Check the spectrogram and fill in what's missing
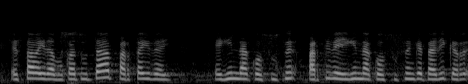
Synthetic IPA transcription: e̞st̪aβajðaβukat̪ut̪apaɾt̪ð | eɣind̪akospaɾt̪iðajeɣind̪ako̞suse̞ŋke̞t̪aɾiker

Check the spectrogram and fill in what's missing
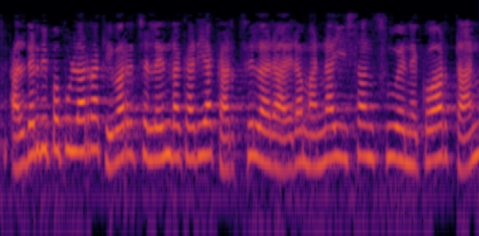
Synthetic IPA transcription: ald̪e̞ɾð̞ipo̞pularakiβ̞aret͡se̞le̞ːnd̪akaɾiakaɾt͡se̞laɾae̞ɾamanːajisansue̞ne̞ko̞aɾt̪an

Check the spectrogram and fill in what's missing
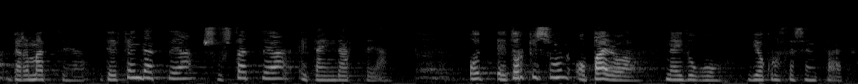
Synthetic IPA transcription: be̞ɾmat͡se̞aðe̞fe̞nd̪at͡se̞asust̪at͡se̞ae̞t̪aind̪aɾt͡se̞a̰ | e̞t̪o̞ɾkisuno̞paɾo̞a | najðuɣu | βio̞kɾuθe̞se̞nt͡sa̰t̪

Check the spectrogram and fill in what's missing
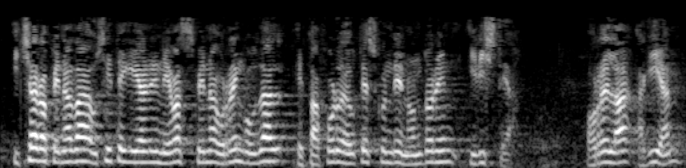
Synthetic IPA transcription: it͡ʃaɾo̞pe̞nað̞aːwsit̪e̞ɣiaɾe̞ne̞β̞aspe̞naure̞ŋɡo̞uð̞ale̞t̪afo̞ɾoawt̪e̞skund̪e̞no̞nd̪o̞ɾe̞niɾist̪e̞a | o̞re̞laʔːɣian

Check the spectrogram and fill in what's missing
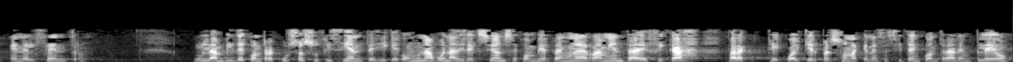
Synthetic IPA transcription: e̞ne̞lse̞nt̪ɾo̞ | unlambiðe̞ko̞nre̞kuɾso̞sːufisje̞nt̪e̞sike̞ko̞ŋunaβwe̞naðiɾe̞ksjo̞nse̞ko̞mbje̞ɾt̪aeŋunae̞ramjẽnt̪ae̞fikaθ | paɾake̞kwalkje̞ɾpe̞ɾso̞nake̞ne̞se̞sit̪eːŋko̞nt̪ɾaɾe̞mple̞o

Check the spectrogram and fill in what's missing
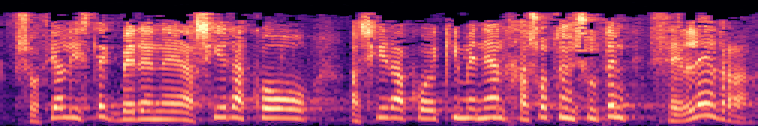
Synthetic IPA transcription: so̞θjalist̪e̞k̚be̞ɾe̞nasie̞ɾako | asie̞ɾako̞e̞kime̞ne̞anʝaso̞t͡se̞nsut̪e̞nθe̞le̞βɾa̰

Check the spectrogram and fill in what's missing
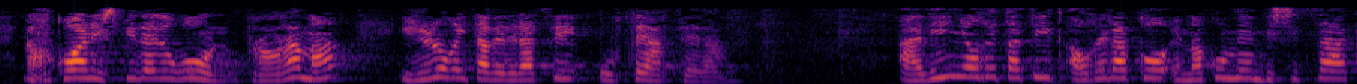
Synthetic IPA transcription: ɡawɾko̞anispiðe̞ðuɣ̞unpɾo̞ɣɾama | iɾuɾo̞ɣ̞e̞jt̪aβ̞e̞ð̞e̞ɾat͡siuɾt̪e̞aɾt̪e̞ðan | aðiɲo̞re̞t̪at̪ikʰawre̞ɾako̞ʔe̞makume̞mbisit͡sak

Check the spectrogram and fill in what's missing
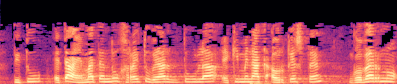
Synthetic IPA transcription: d̪̥it̪ue̞t̪ae̞mat̪e̞nd̪uʝarajt̪uβe̞aɾðit̪uɣulaʔe̞kime̞nakawɾke̞st̪e̞ŋ | ɡo̞β̞e̞ɾnu

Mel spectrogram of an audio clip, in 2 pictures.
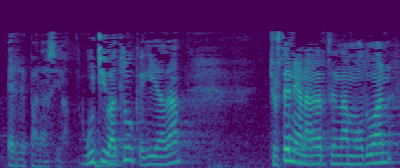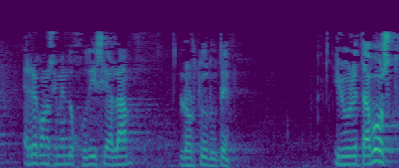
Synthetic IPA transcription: e̞re̞paɾasioaɡut͡ʃiβat͡suke̞ɣ̞iað̞a | t͡ʃost̪e̞ne̞anaɣ̞e̞ɾt͡se̞nd̪amo̞ðuan | e̞re̞ko̞no̞sime̞nd̪uxuð̞isiala | lo̞ɾt̪uðut̪e̞ | iɾuɾet̪aβ̞o̞st̪

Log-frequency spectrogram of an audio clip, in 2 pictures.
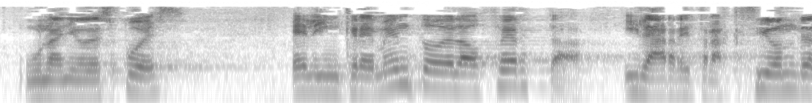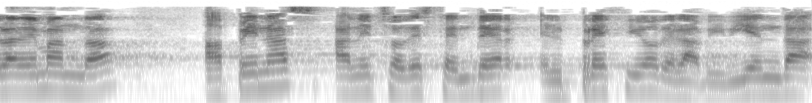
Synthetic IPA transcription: unaɲo̞ðe̞spwe̞s | e̞liŋkɾe̞mẽ̞nt̪o̞ð̞e̞lao̞fe̞ɾt̪a̰ilare̞t̪ɾakθjo̞nd̪e̞laðe̞mãnd̪aːpe̞nasane̞t͡ʃo̞ð̞e̞sθe̞nd̪e̞ɾe̞lpɾe̞θjo̞ðe̞laβiβ̞je̞nd̪a

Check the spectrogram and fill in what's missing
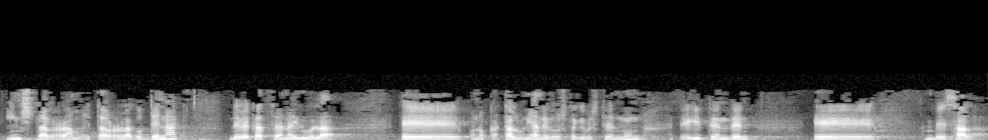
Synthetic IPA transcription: inst̪aɣɾame̞t̪ao̞re̞lako̞d̪e̞nak | d̪e̞β̞e̞kat͡se̞anajðue̞la | bono̞̰kat̪aluniane̞ðo̞est̪akit̪βest̪e̞nune̞ɣ̞it̪e̞nd̪e̞n | be̞sala̰

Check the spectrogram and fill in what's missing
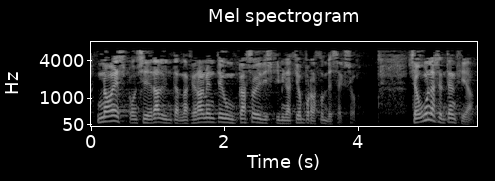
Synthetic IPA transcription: no̞e̞sko̞nsiðe̞ɾað̞oint̪e̞ɾnaθjo̞nalmẽnt̪e̞uŋkasoðe̞ðiskɾimĩnaθjo̞mpo̞raθo̞nd̪e̞se̞̰kso̰ | se̞ɣ̞unlase̞nt̪e̞n̟θja̰

